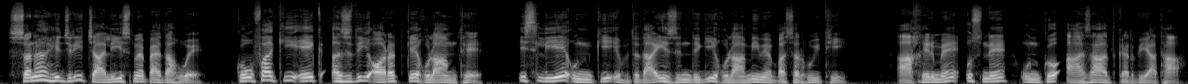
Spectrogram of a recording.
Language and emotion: Urdu, neutral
